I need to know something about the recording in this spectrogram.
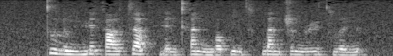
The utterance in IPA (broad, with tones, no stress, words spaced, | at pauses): t̪u˥˩lʊ˨˩ŋn̪ɥɛ˥˩kɑ˧˥ʊ̯ t͡sä˥˩pʰɥɛ˨˩nkʰa˥˩nn̪wɔ˧˥ pi˨˩nt͡sʰwa˥˧nʈ͡ʂɤ˥˧ŋɻɻ̩˥˩ t͡swə˨˩˦n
